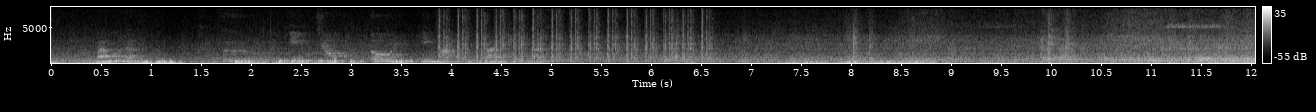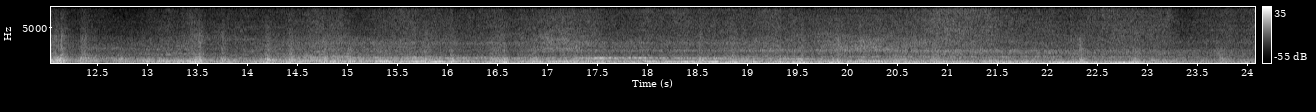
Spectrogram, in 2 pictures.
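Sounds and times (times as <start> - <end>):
electric train rumbling past: 0.0 - 24.0
train clacking over rail joints: 3.8 - 7.1, 13.4 - 16.7.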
